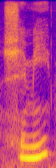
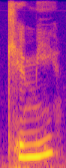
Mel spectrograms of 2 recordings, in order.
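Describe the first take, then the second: First: The word begins with an sh sound. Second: The word begins with a hard k sound. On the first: This is how northern Germans often say it. "in the north of Germany, you hear Chemie quite often, like sh" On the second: This is how southern Germans often say it. "with a K pronunciation"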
